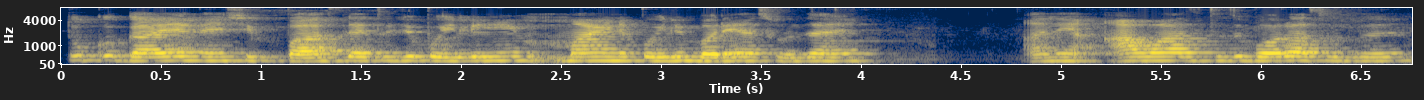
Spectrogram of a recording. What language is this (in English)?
Konkani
